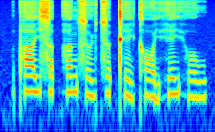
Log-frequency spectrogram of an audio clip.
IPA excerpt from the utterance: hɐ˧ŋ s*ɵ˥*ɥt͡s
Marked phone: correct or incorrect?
incorrect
